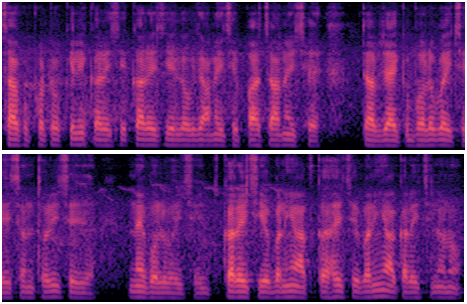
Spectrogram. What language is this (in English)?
Maithili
